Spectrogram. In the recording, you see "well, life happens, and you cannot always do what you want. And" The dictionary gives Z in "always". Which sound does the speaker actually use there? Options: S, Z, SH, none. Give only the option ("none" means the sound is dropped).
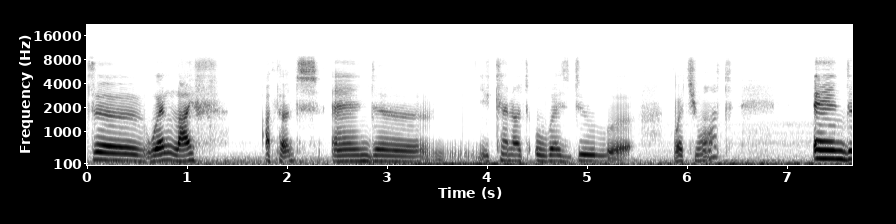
Z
